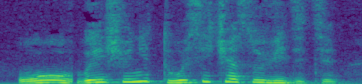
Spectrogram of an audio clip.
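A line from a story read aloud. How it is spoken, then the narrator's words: Cheerful. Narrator (Russian): весело сказала оранжевое горлышко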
